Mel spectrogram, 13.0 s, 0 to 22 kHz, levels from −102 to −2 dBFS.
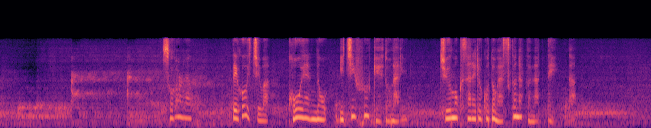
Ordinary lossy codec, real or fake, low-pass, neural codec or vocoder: MP3, 48 kbps; fake; 7.2 kHz; codec, 16 kHz, 0.8 kbps, ZipCodec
